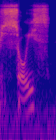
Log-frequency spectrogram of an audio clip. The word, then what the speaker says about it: Seuss: changed his name but his original name was dr soyuz yeah yeah that's how it was supposed to be pronounced it was source but even he but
